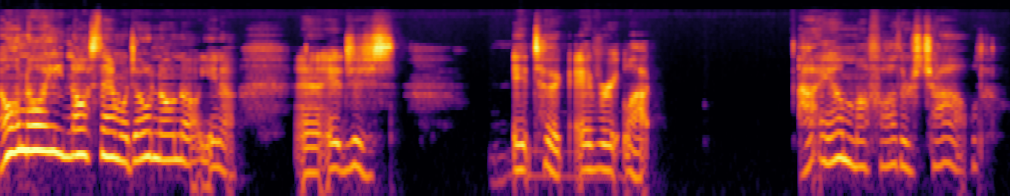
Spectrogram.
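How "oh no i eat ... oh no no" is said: heated, loud, high screaming in broken English. Retelling how a coworker yelled at them for eating: imitating someone screaming. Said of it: "they start screaming at me".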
